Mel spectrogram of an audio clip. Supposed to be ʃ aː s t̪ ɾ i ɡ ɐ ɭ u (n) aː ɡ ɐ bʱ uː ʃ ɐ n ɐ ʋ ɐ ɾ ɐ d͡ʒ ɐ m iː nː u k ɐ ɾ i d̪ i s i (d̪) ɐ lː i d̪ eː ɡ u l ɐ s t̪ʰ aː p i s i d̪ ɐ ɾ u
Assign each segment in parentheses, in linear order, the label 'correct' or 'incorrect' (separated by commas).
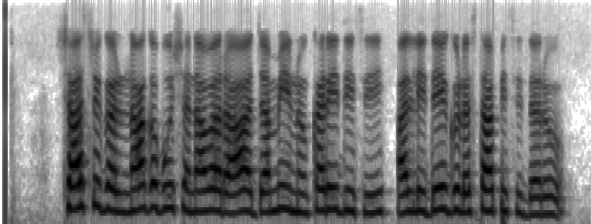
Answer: correct, incorrect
